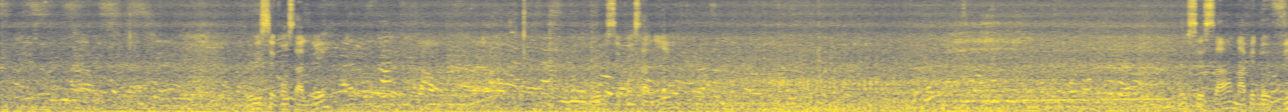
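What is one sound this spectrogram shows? Several men talk and chatter nearby outdoors.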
